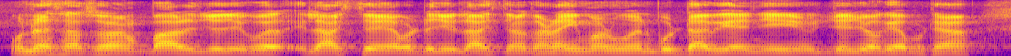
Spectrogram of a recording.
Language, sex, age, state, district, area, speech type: Sindhi, male, 60+, Delhi, South Delhi, urban, spontaneous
